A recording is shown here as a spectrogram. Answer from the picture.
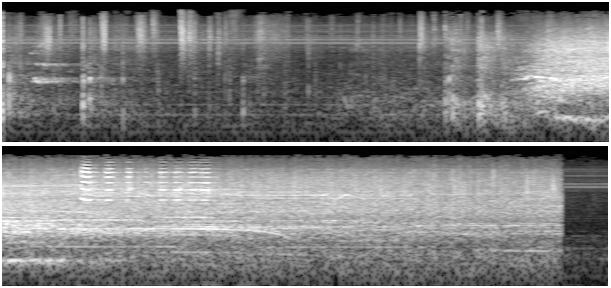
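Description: Tennis ball struck by rackets in a rally: several sharp hits over the first five seconds. Then the crowd breaks into loud cheering and applause at the end of the point, cut off abruptly near the end.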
